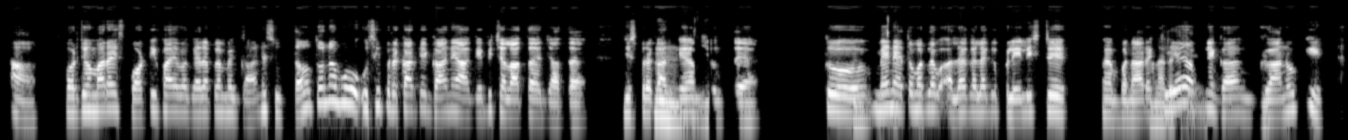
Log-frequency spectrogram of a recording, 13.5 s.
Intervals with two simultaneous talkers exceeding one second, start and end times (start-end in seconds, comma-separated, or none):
none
